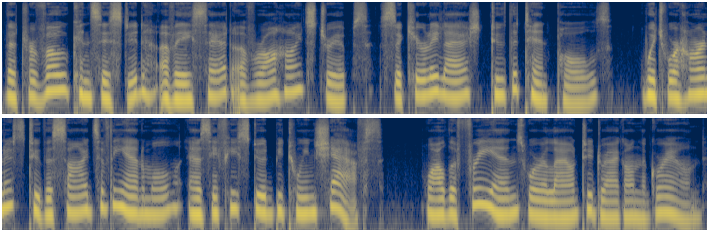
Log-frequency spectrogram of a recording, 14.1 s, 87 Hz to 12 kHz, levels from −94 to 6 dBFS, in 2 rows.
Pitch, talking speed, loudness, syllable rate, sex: 185 Hz, 175 wpm, -17 LUFS, 4.7 syllables/s, female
